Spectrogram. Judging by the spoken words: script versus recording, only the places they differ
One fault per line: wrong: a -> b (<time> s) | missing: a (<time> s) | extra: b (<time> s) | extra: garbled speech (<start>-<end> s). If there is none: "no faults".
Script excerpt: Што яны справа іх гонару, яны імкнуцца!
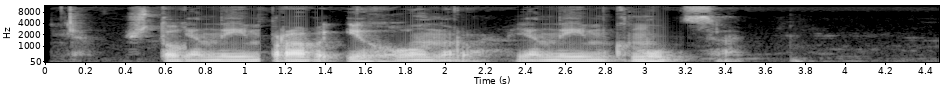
no faults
